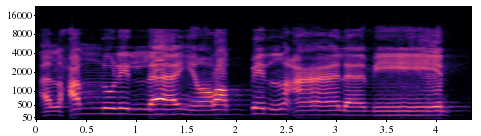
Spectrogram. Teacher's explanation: Yang kedua, Ra-nya mesti tafkhim tebal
